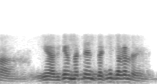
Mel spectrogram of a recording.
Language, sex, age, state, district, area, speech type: Kannada, male, 60+, Karnataka, Gulbarga, urban, conversation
